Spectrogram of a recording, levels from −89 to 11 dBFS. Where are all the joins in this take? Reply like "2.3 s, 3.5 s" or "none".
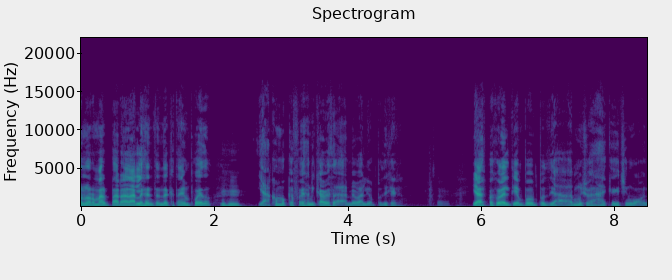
3.4 s

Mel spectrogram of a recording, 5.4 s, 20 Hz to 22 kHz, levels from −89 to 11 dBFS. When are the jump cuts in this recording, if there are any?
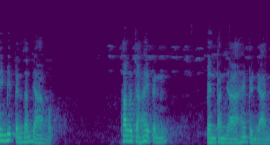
4.1 s

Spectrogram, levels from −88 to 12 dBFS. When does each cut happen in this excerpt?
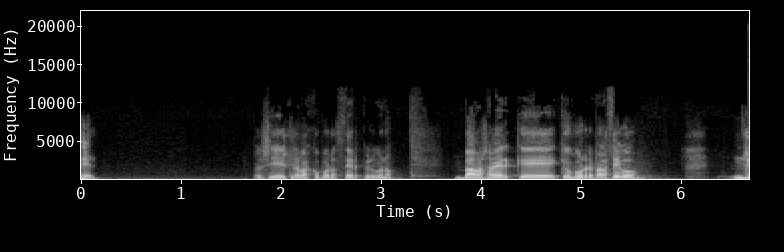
none

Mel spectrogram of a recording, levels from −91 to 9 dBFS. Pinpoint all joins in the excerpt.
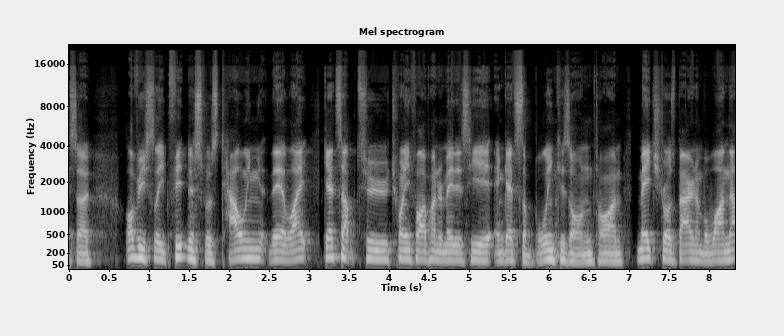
1.2 s, 3.1 s, 6.6 s, 7.0 s

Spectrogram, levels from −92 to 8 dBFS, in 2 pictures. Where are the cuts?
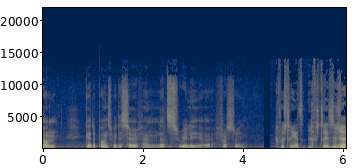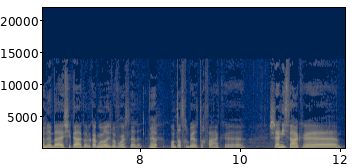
none

